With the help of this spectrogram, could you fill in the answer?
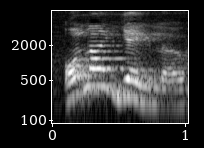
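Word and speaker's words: Ola Gjeilo: the Norwegian contemporary composer Ola Jalo, I believe is how you say it. But first, not J-Lo. Not J-Lo.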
